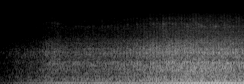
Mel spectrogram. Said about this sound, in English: Tractors are blocking the northbound lane of the Athens-Thessalonica toll road. Blockades have cut off Greece's main highways, border crossings, and major ports.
